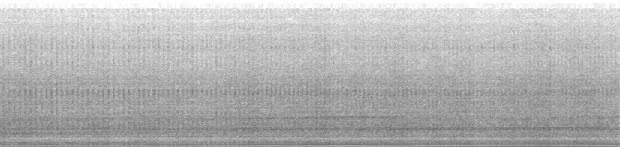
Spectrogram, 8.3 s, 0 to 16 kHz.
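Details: 2006 Mazda 3 BK 2.0, LF engine, 150,000 km: even idle with a loud hiss and a high whirring over the engine, no clear knock. Abnormal engine noise, cause not identified.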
